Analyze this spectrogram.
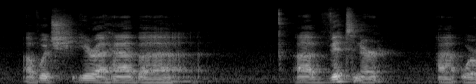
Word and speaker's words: Wittner: So the major types, the first one is the mechanical metronome, of which here I have Wittner, or Wittner, as you might pronounce it in English pronunciation.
